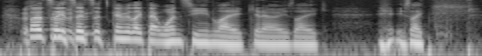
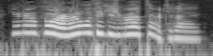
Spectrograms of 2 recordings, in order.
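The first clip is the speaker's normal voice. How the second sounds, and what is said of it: High-pitched Gene Wilder character voice. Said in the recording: “the Gene Wilder character ... Doing his high pitched voice.”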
